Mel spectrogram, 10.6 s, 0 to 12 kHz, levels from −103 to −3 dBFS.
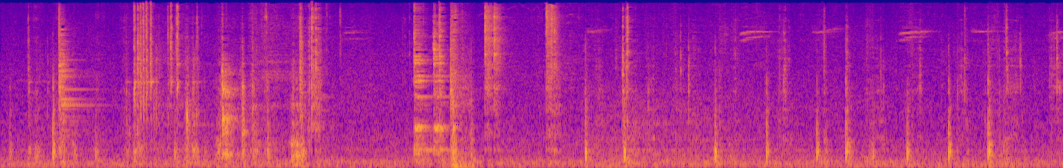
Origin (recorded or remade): recorded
